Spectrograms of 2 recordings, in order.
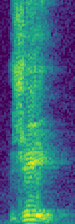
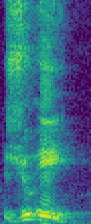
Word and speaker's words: j'ai: أحفظهم هو كده avoir j'ai بس كده اسمها j'ai. في ناس بتنطقها جو اي، طبعا غلط جدا، مفيش حاجة اسمها جو اي.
